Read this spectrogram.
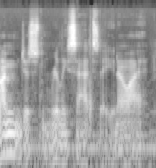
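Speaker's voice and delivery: breathy, gravelly, creaky vocal fry. Demonstrating what speaking with vocal fry sounds like, creaky vocal fry. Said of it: "when you speak with it, it sounds like this".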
